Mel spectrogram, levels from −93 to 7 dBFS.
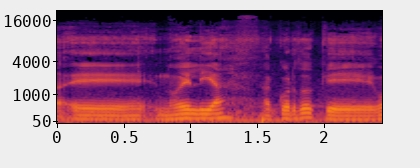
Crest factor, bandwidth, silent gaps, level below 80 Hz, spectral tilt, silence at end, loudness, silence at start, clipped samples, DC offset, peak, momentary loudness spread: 16 dB; 19 kHz; none; -38 dBFS; -5.5 dB/octave; 0 s; -25 LUFS; 0 s; under 0.1%; under 0.1%; -8 dBFS; 6 LU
